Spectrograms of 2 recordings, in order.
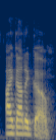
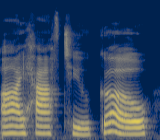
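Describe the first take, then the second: First: It is reduced to gotta. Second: It is said in full as have to. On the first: "a lot of the times English speakers will say" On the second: "instead of saying"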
